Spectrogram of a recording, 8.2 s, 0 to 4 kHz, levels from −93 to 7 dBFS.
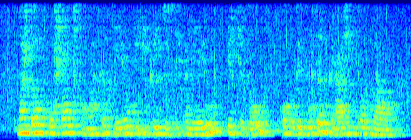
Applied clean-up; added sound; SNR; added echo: none; Stream; 19 dB; reverberation time 1.1 s.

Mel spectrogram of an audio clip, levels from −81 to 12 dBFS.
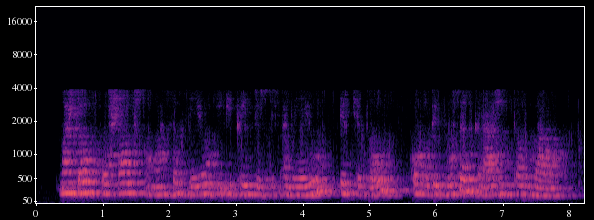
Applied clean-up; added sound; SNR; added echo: neural separator model SepFormer DNS4.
